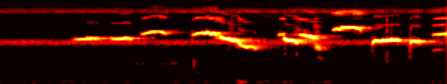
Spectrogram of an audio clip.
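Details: Oriental magpie-robin song, natural-sounding and meant for tutoring caged songbirds: a clear, fast phrase of rising and falling whistles, about eight notes in three seconds, with a continuous high tone underneath.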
